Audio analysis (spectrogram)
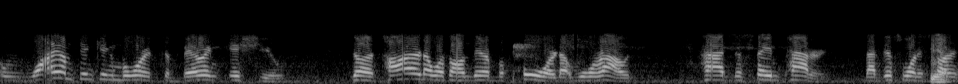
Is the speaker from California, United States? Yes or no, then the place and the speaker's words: no; Florida, United States; I'm the guy from Florida, actually.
